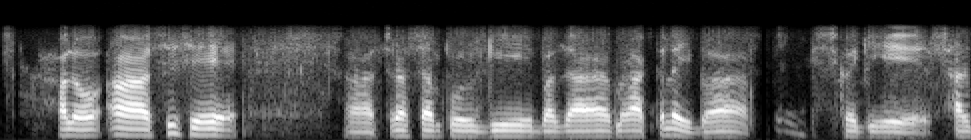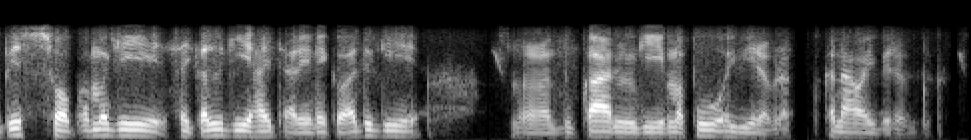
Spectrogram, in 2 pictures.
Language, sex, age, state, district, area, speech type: Manipuri, male, 18-30, Manipur, Churachandpur, rural, conversation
